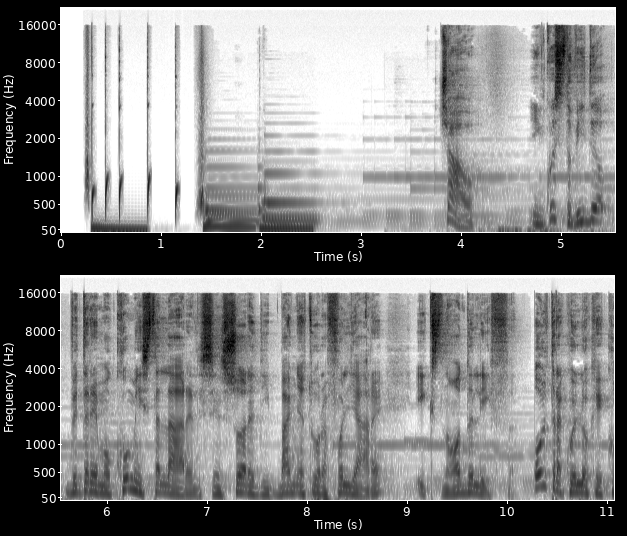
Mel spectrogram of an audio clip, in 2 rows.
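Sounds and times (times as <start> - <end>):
deep bass note: 1.4 - 2.7
deep held chord: 1.5 - 3.8.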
